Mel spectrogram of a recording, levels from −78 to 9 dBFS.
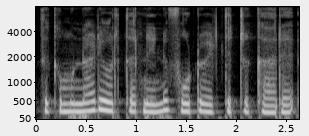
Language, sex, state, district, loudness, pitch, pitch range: Tamil, female, Tamil Nadu, Nilgiris, -13 LUFS, 215 Hz, 205-225 Hz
